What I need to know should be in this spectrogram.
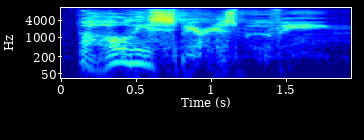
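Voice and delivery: imitating a whisper. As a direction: hush it in awe. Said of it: "she would say".

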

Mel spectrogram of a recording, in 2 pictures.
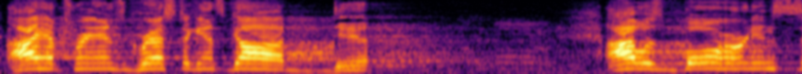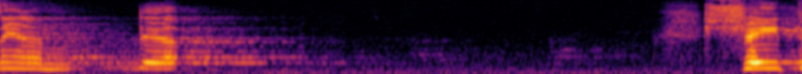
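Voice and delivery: fervent confession. Acted. Confession with repeated dip.

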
